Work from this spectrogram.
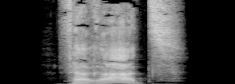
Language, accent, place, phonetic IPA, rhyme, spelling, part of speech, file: German, Germany, Berlin, [fɛɐ̯ˈʁaːt͡s], -aːt͡s, Verrats, noun, De-Verrats.ogg
- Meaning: genitive singular of Verrat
